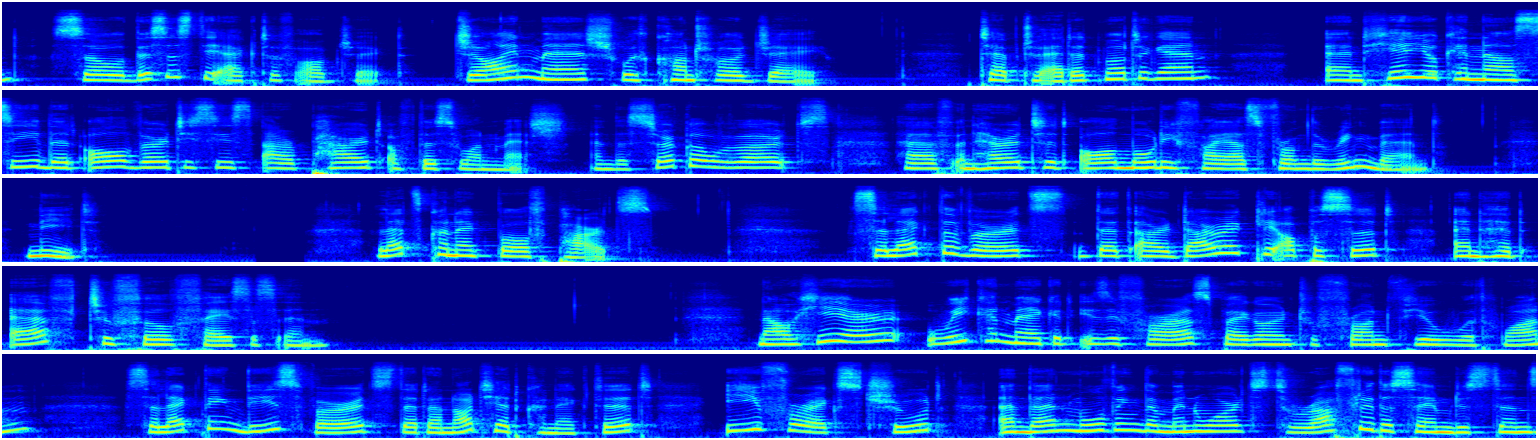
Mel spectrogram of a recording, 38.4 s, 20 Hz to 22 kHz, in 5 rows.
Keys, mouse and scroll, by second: 2.3 ctrl+j, 5.5 middle click, 5.9 Tab, 6.2-8.5 middle drag, 8.7 Tab, 9.3 middle click, 10.6 click, 11.9 click, 12.4-14.0 middle drag, 14.1 Tab, 14.5 middle click, 14.8 scroll up 1, 15.6 middle click, 16.3 KP_1, 17.3 ctrl+alt+shift+f, 19.7 shift+click, 20.6 shift+click, 21.5 middle click, 22.4 f, 23.5 click, 24.1 shift+click, 25.4 shift+click, 26.0 f, 26.3-27.8 middle drag, 27.8-28.9 drag, 29.1 click, 29.6 shift+click, 31.6 alt+a, 31.6 ctrl+alt+shift+f, 32.7 alt+click, 34.7 KP_1, 35.2 shift+click, 35.9 shift+middle click, 36.3 e.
